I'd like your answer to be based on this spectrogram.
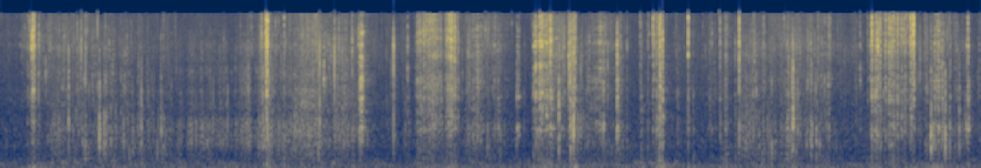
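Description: A cream-colored solid bar of dry laundry soap is held in the hand and cut into chunks with a metal utility knife blade. Dense, dry crackling and scraping fill the clip, broken by sharp, bright snaps as pieces break away. Each sound stops almost instantly, with no ring.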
